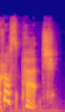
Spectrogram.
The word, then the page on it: crosspatch: British English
